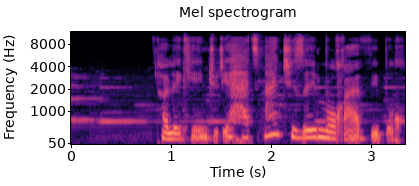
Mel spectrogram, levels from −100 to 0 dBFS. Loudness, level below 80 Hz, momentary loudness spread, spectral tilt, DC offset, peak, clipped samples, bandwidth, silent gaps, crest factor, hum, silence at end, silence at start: -29 LUFS; -62 dBFS; 20 LU; -4.5 dB/octave; under 0.1%; -16 dBFS; under 0.1%; 11.5 kHz; none; 14 dB; none; 0 s; 0 s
